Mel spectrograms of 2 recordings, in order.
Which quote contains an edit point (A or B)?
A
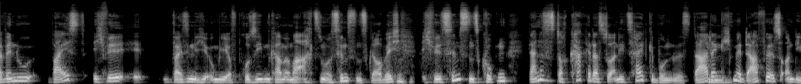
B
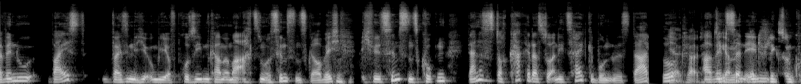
B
